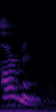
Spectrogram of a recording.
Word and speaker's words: carmine: The word is pronounced Carmen.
